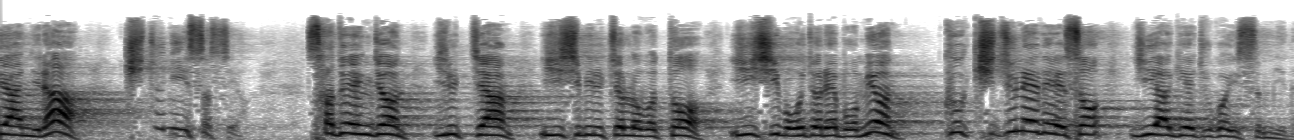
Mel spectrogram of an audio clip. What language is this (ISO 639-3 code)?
kor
